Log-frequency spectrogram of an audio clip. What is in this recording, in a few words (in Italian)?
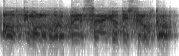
bomb success, mood low, speech it; War Thunder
